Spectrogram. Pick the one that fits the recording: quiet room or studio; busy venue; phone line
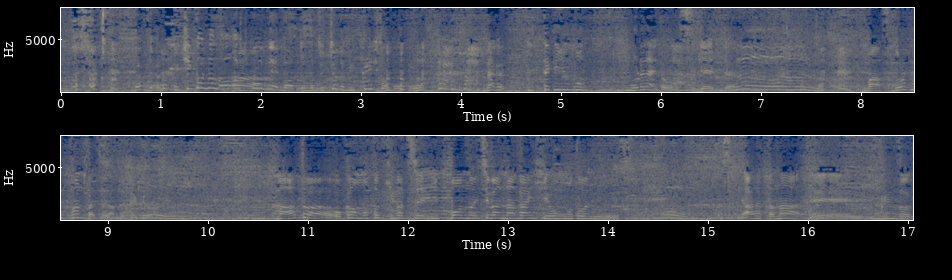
busy venue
